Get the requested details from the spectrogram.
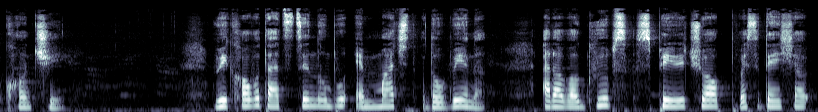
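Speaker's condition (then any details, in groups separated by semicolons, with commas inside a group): No condition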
